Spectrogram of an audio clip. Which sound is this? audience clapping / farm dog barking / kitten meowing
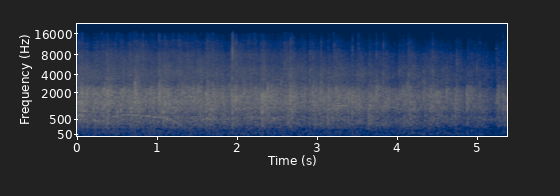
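audience clapping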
